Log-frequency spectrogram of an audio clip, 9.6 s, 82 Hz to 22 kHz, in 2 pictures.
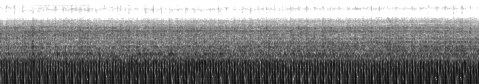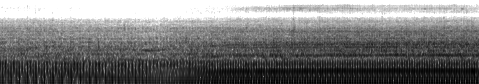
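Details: Restored 1940s Simar two-wheel tractor rotary tiller, single-cylinder engine: even, steady firing that settles into a smooth, higher hum under load; starts easily and runs smooth and healthy.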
